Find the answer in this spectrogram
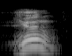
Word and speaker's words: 윤: 여기 보시면 이 있는데요 많은 분들이 아마 그 윤 이제 윤이라 읽거든요 연이라고 읽으실 수도 있고 뭐 여러 가지 방법을 읽고 싶는데 그 윤영근 화백 님의 성입니다 그래서 외국에서는 윤이라고 많이 부르기 때문에 제가 그 윤이라는 그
